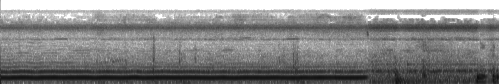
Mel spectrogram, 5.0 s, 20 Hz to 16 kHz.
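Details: Cicadas call at night at Djuma Game Reserve, Sabi Sand, South Africa, on an October 15, 2015 evening drive, with two distinct insects calling: a steady, high, ringing drone over a deeper continuous hum that cuts off, then faint rustles.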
